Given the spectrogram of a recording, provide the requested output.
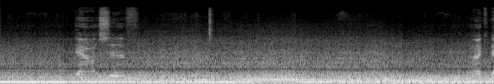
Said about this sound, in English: I can actually hear the rumble from the resonator under the car, coupled with the rumble from the dual exhaust.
